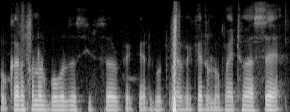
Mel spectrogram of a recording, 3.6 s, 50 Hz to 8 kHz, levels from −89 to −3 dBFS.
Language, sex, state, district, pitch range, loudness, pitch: Assamese, male, Assam, Sonitpur, 115-120 Hz, -24 LUFS, 115 Hz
